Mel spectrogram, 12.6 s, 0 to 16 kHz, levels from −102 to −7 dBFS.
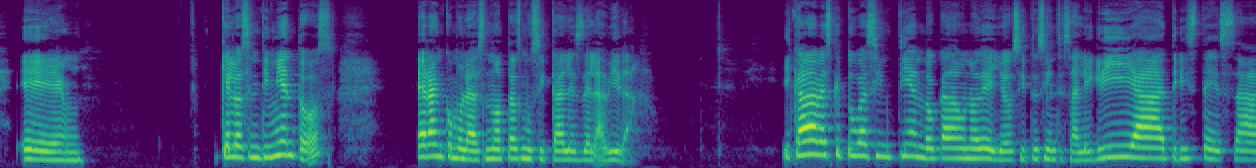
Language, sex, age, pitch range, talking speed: Spanish, female, 20-39, 205-240 Hz, 135 wpm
